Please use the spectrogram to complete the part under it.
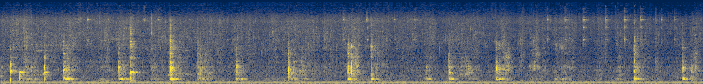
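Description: Pointed gourd pieces tossed into oil with fried spices: a steady, fairly quiet sizzle runs throughout, punctuated by repeated scrapes and knocks of a spoon stirring in the pan, with no speech.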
